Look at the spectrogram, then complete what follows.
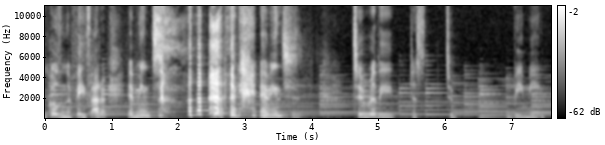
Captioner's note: laughs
